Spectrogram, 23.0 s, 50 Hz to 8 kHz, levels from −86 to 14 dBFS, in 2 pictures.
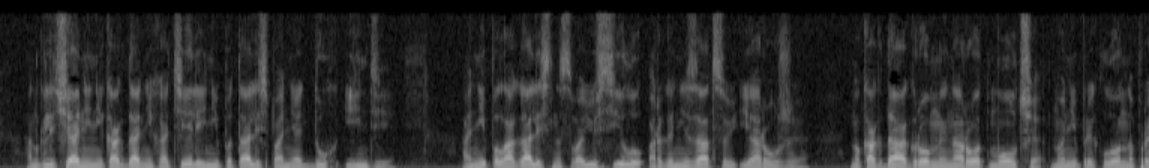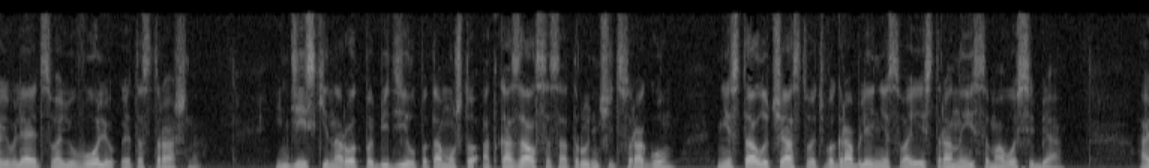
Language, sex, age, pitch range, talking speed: Russian, male, 30-49, 105-130 Hz, 130 wpm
